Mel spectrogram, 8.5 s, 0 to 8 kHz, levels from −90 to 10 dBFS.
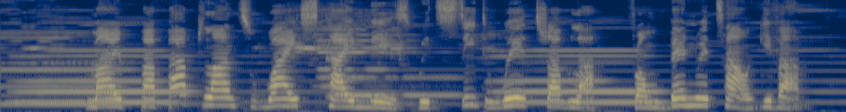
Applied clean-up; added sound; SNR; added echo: classical method log-MMSE.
